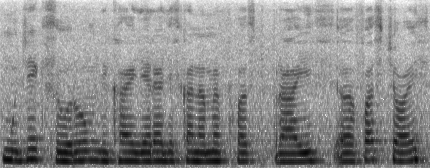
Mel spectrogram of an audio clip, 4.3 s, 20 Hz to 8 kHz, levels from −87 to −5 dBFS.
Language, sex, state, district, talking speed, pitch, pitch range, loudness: Hindi, male, Uttar Pradesh, Lalitpur, 195 wpm, 155 Hz, 150-165 Hz, -14 LUFS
